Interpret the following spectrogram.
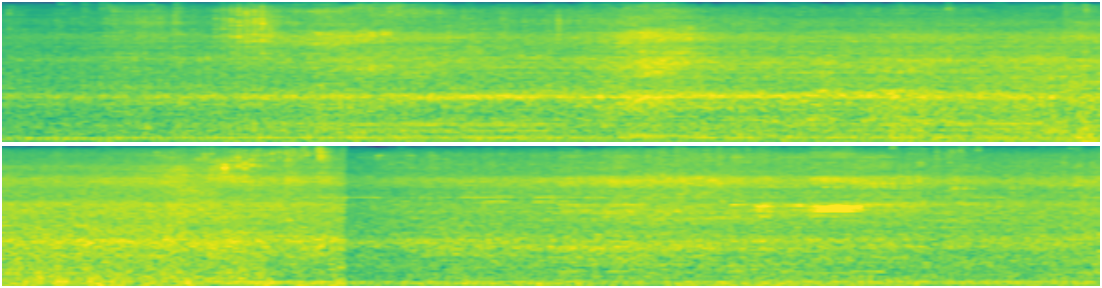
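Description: Motor scooter riding in road traffic: its small engine hums steadily under rushing wind noise on the helmet microphone, with a cut in the sound about seven seconds in.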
